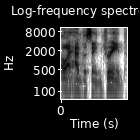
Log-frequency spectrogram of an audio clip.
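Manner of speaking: normal talking voice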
